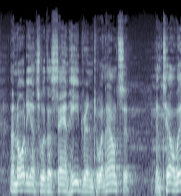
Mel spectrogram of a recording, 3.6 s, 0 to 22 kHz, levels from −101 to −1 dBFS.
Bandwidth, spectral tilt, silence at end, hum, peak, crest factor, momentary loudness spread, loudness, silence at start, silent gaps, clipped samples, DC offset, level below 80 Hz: 16 kHz; -4 dB/octave; 0 s; none; 0 dBFS; 14 dB; 4 LU; -15 LUFS; 0 s; none; under 0.1%; under 0.1%; -54 dBFS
